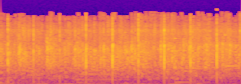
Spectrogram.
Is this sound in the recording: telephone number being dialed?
no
